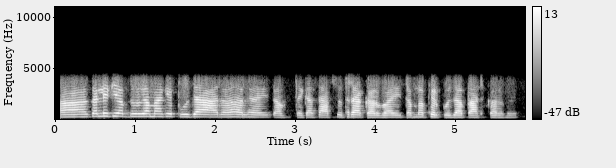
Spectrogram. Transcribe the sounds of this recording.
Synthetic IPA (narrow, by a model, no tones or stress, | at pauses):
ə̃kəɾlikiəbd̪uɾɡamakepud͡ʒaɾəɦəlɦəjt̪əb̚t̪əɦikasapʰsud̪ʱɾakəɾbəjt̪əbnəpʰeɾpud͡ʒapaʈʰkəɾbəj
